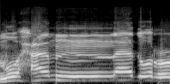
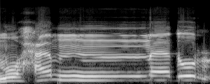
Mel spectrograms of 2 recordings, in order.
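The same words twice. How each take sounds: No difference in how they are said.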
